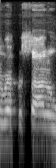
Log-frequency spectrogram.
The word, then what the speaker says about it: reposado: I got this one and I got the Reposado one. But I just, I was taking shots with the Blanco. Reposado. Oh my God. Reposado. That's how you say it. Reposado. You gotta say reposado.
